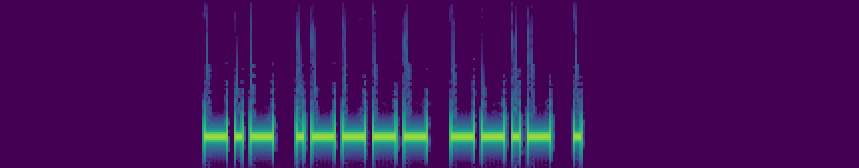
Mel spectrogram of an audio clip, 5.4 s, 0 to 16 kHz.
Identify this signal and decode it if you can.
Morse code, heard as a keyed tone, about 25 wpm, 700 Hz. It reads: K1QE
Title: USA Call Signs - 4 Characters - Repeated 2x - 25wpm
